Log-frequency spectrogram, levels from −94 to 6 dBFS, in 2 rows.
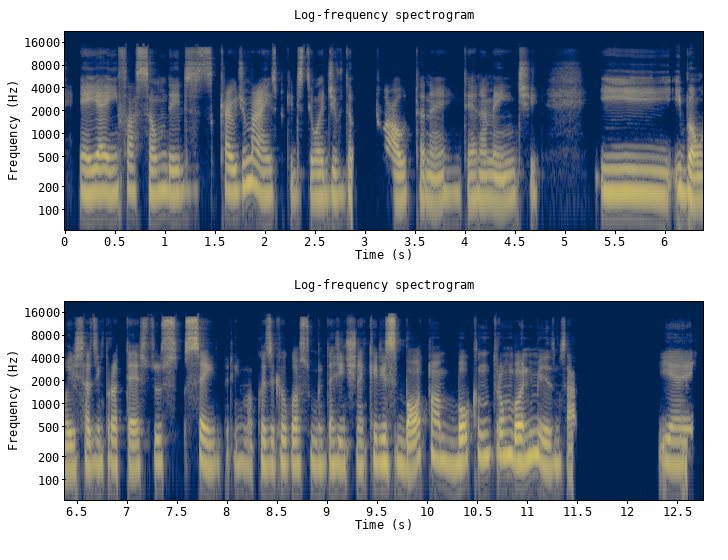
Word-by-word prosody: E -, -, -1 dB
aí 165 Hz, +2 st, +4 dB
a 170 Hz, -, +4 dB
inflação 175 Hz, 0 st, -2 dB
deles 175 Hz, +2 st, -4 dB
caiu 170 Hz, -2 st, +1 dB
demais, 195 Hz, -6 st, 0 dB
porque -, -, -15 dB
eles 155 Hz, -, -3 dB
têm 150 Hz, -, -4 dB
uma 150 Hz, -, -1 dB
dívida 155 Hz, +1 st, -4 dB
muito 145 Hz, -, -6 dB
alta, 140 Hz, +1 st, -2 dB
né, 135 Hz, -1 st, -2 dB
internamente. 145 Hz, -2 st, -4 dB, 0.6 s
E 170 Hz, -2 st, 0 dB
e, 180 Hz, -, +1 dB
bom, 140 Hz, -5 st, +4 dB
eles 140 Hz, -, 0 dB
fazem 155 Hz, +1 st, -2 dB
protestos 160 Hz, 0 st, -1 dB
sempre, 165 Hz, +2 st, +4 dB
uma 155 Hz, -3 st, -9 dB
coisa 160 Hz, +1 st, -3 dB
que -, -, -10 dB
eu -, -, 0 dB
gosto 160 Hz, +1 st, -2 dB
muito 155 Hz, 0 st, -6 dB
da 165 Hz, -, -2 dB
Argentina 155 Hz, 0 st, -2 dB
é -, -, -15 dB
que -, -, -5 dB
eles 170 Hz, 0 st, +7 dB
botam 165 Hz, +6 st, +2 dB
a -, -, +1 dB
boca 170 Hz, +4 st, +2 dB
no 200 Hz, -, 0 dB
trombone 205 Hz, -3 st, +5 dB
mesmo, 160 Hz, -6 st, 0 dB
sabe. 135 Hz, -2 st, -3 dB, 0.8 s
E 170 Hz, -, 0 dB
aí 160 Hz, -1 st, 0 dB
165 Hz, 200 wpm, -22 LUFS, 155-175 Hz, 0.8 s, eles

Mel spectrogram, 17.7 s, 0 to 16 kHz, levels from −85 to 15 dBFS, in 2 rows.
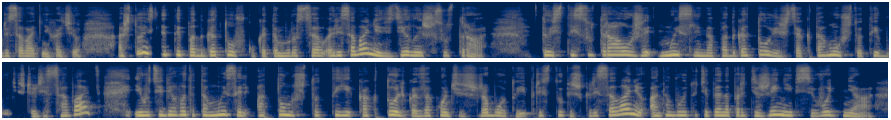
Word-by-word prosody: рисовать 165 Hz, 0 st, -3 dB
не 155 Hz, -, -3 dB
хочу. -, -, -6 dB, 0.4 s
А -, -, -1 dB
что -, -, 0 dB
если 340 Hz, -10 st, +4 dB
ты 240 Hz, -1 st, +1 dB
подготовку 220 Hz, -2 st, 0 dB
к 170 Hz, -, -7 dB
этому 170 Hz, 0 st, -1 dB
рысов 185 Hz, 0 st, -1 dB
рисованию 235 Hz, -, +5 dB
сделаешь 200 Hz, +5 st, +1 dB
с -, -, -8 dB
утра? 190 Hz, 0 st, -6 dB, 0.5 s
То 220 Hz, -, +3 dB
есть 210 Hz, 0 st, -1 dB
ты 225 Hz, -, -3 dB
с 215 Hz, -, -4 dB
утра 230 Hz, +1 st, +2 dB
уже 205 Hz, -4 st, +1 dB
мысленно 195 Hz, -3 st, +3 dB
подготовишься 185 Hz, -1 st, -2 dB
к -, -, -18 dB
тому, 215 Hz, +3 st, +3 dB
что 165 Hz, -, -8 dB
ты 190 Hz, +4 st, -4 dB
будешь 160 Hz, -2 st, -12 dB
рисовать, 185 Hz, -, -1 dB, 0.3 s
и 200 Hz, -, +5 dB
у 210 Hz, -, +5 dB
тебя 225 Hz, +2 st, +2 dB
вот 235 Hz, 0 st, +2 dB
эта 220 Hz, 0 st, -1 dB
мысль 220 Hz, -2 st, +3 dB
о 195 Hz, 0 st, -4 dB
том, 230 Hz, 0 st, +3 dB
что 215 Hz, 0 st, -7 dB
ты 210 Hz, 0 st, -1 dB
как 200 Hz, 0 st, -6 dB
только 215 Hz, -8 st, +3 dB
закончишь 180 Hz, -1 st, -3 dB
работу 190 Hz, -3 st, -1 dB
и 160 Hz, -, -3 dB
приступишь 185 Hz, +2 st, -7 dB
к -, -, -16 dB
рисованию, 225 Hz, -, +3 dB
она 175 Hz, +1 st, -1 dB
будет 215 Hz, 0 st, 0 dB
у 210 Hz, -, -14 dB
тебя 205 Hz, 0 st, 0 dB
на 200 Hz, -, +2 dB
протяжении 200 Hz, +3 st, +2 dB
всего 210 Hz, 0 st, -2 dB
дня. 175 Hz, -7 st, -4 dB
200 Hz, 185 wpm, -20 LUFS, 180-225 Hz, 0.5 s, рисованию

